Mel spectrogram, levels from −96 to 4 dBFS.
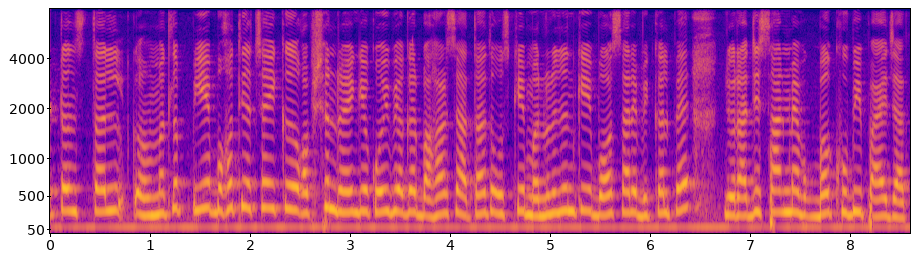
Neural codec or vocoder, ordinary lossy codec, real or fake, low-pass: none; none; real; none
